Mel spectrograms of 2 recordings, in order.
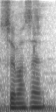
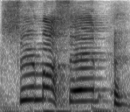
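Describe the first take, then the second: First: It is said softly, not shouted. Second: It is shouted at full volume.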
